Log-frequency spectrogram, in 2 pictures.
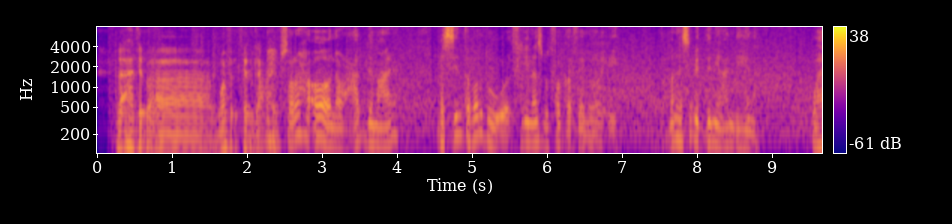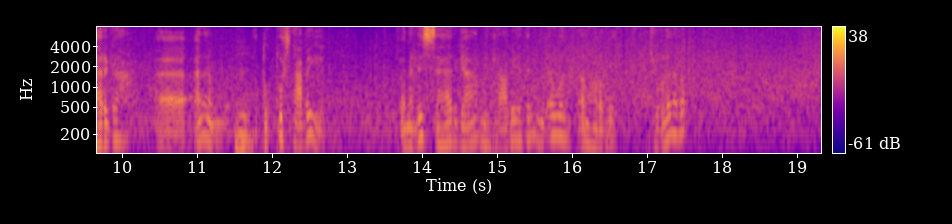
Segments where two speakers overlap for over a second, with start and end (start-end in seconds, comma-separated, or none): none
